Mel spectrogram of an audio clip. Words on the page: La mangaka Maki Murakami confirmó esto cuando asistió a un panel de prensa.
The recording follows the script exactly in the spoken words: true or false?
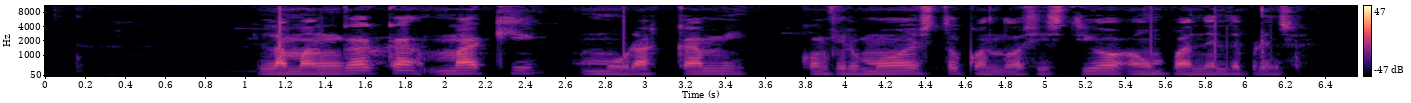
true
